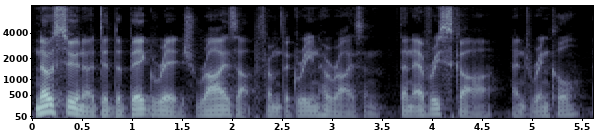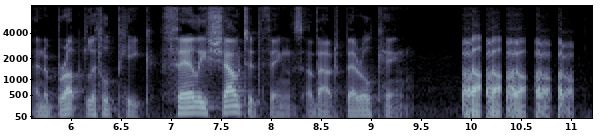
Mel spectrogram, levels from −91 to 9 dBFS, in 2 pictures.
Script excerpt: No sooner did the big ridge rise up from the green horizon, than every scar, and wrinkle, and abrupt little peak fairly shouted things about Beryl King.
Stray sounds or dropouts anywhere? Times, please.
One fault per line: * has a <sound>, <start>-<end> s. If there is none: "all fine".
* has a laugh, 9.9-11.0 s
